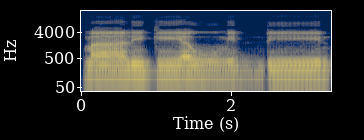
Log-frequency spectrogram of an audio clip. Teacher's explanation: Yau sempurnakan u dengan kedua bibir mencucu, monyong ke depan ya.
